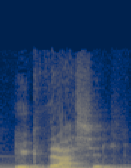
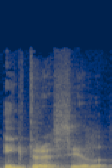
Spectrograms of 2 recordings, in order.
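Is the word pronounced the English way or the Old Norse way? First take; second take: Old Norse; English. First: It is pronounced the Old Norse way. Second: It is pronounced the usual English way. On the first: The speaker calls it right. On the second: The speaker calls it wrong.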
